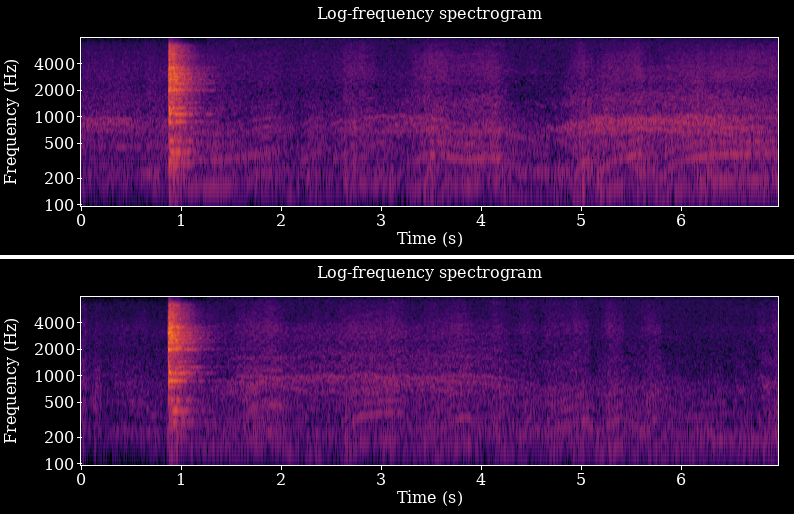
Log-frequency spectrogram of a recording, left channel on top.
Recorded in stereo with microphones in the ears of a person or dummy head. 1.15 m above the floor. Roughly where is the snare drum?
Right.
